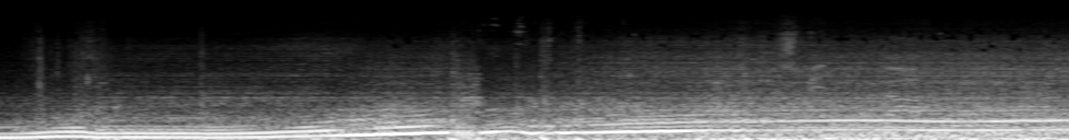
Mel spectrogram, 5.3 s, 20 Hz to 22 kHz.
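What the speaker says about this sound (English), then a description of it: "I think that was all wheel spin, second gear" A 2008 Seat Leon Cupra K1 with a Stage 2 tune launches hard with wheelspin into second gear, its engine note rising steadily and loud and close for several seconds, while people talk over it.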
